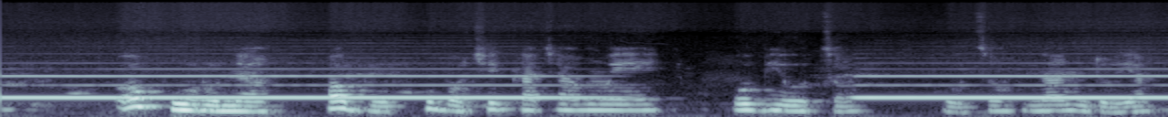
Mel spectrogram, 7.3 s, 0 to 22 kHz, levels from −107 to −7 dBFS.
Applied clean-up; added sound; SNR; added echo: none; Wind instrument, woodwind instrument; -1 dB; none.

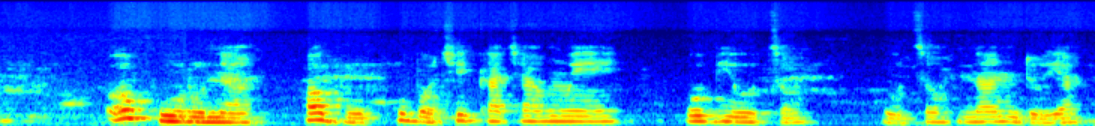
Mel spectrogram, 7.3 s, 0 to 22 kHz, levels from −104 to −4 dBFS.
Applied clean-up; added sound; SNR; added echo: none; none; none; none.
